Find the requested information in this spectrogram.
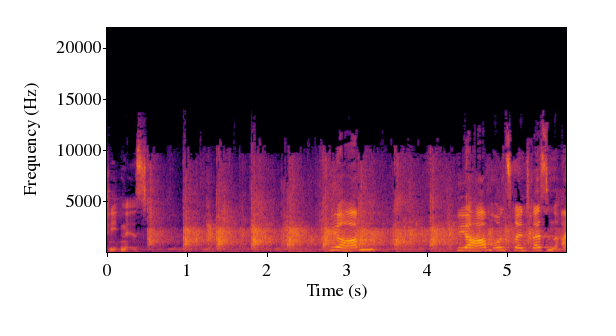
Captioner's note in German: Beifall CDU und BÜNDNIS 90/DIE GRÜNEN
